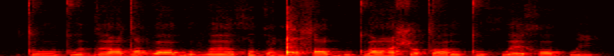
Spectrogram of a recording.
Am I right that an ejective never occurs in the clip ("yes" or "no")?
yes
